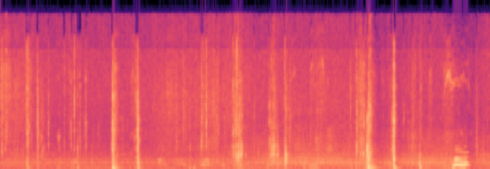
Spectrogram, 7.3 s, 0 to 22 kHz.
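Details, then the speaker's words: Volvo XC70, likely D5 diesel, 300,000 miles, original mats: thumps and handling sounds, then a short high creaking squeal as the door swings; door squeak, cause unknown. "Little squeaky door there, but again, original mats."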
